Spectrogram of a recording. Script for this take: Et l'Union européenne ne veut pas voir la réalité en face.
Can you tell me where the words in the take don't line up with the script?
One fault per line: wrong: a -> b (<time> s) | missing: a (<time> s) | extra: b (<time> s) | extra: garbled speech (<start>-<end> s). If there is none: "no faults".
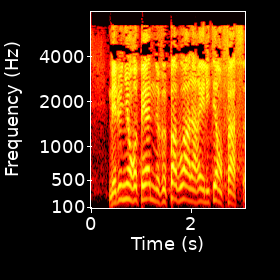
wrong: Et -> Mais (0.3 s)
